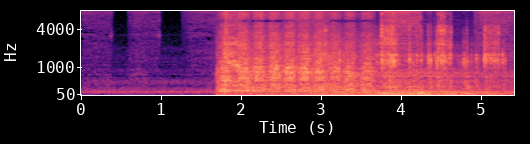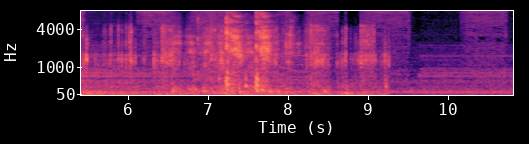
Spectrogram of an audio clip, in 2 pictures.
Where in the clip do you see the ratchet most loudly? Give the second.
4 s.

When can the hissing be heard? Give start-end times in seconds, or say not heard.
0.0-10.7.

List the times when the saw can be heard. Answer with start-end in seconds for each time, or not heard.
1.6-3.7, 6.5-8.6.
